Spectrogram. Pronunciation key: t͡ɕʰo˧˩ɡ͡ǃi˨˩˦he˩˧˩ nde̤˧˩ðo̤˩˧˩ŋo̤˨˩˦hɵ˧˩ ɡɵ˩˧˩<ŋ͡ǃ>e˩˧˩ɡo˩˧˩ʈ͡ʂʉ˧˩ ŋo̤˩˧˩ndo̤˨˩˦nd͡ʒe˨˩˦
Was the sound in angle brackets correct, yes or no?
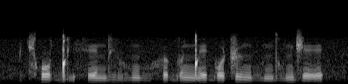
yes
